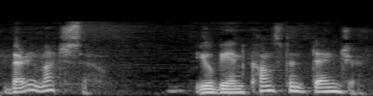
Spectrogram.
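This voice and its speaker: An actor playing a determined rabbit chief in a radio play, earnest, commanding and persuasive. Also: male voice, mid-range voice, lively intonation, normal speed, darkish tone, breathy edge.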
